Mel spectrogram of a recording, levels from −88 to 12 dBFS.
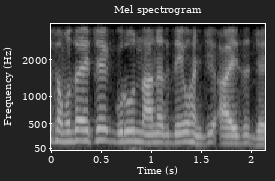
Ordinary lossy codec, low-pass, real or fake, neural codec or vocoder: Opus, 32 kbps; 3.6 kHz; fake; autoencoder, 48 kHz, 128 numbers a frame, DAC-VAE, trained on Japanese speech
